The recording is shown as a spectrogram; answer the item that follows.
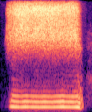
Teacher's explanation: the zh is the same as sh, but with voicing. So you need sound coming from your throat.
